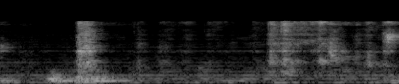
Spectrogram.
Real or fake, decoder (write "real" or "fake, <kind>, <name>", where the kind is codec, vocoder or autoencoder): fake, vocoder, HiFi-GAN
